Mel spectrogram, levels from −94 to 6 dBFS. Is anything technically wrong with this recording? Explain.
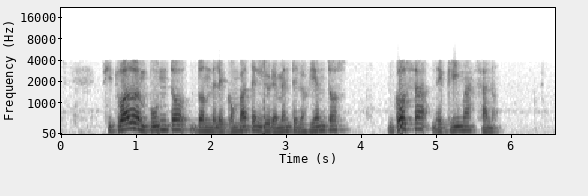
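Yes. The whole clip carries Bluetooth CVSD headset codec damage, plainly audible. The one-bit delta coding, which fits a 64 kbps CVSD link, leaves nothing above 4 kHz, so a spectrogram shows a hard ceiling there, with granular hiss across the band and s sounds turning scratchy.

There are also three bursts of Bluetooth headset packet repeated: 1.30–1.32 s, just before "donde le combaten"; 2.69–2.72 s, between "donde le combaten" and "los vientos"; and 4.53–4.55 s, just before "de clima". Lost headset packets were replaced by re-decoding the previous packet's bits. That repetition every 3.75 ms produces a brief buzz near 267 Hz, lasting about 11 ms, 30 ms and 15 ms, with the longest unbroken run around 20 ms in the middle burst. On the waveform it appears as short stretches of identical repeating cycles, and on the spectrogram as a narrow harmonic comb on 267 Hz.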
